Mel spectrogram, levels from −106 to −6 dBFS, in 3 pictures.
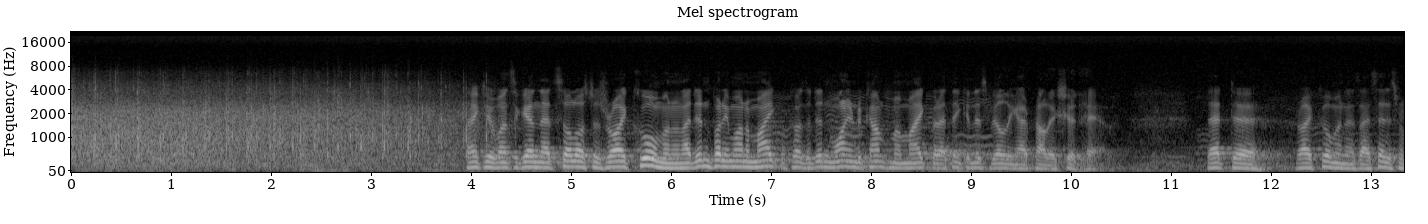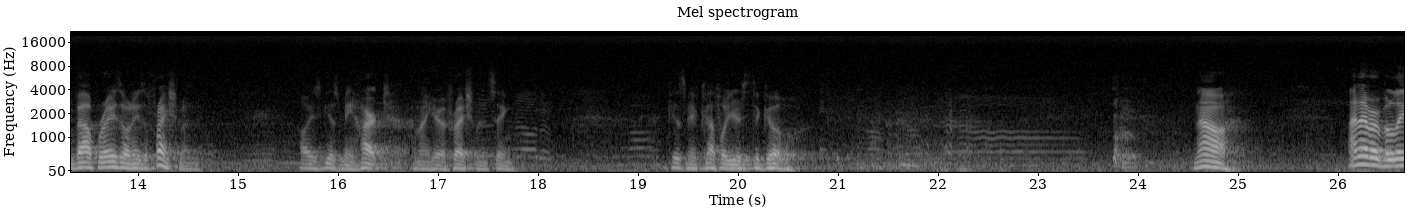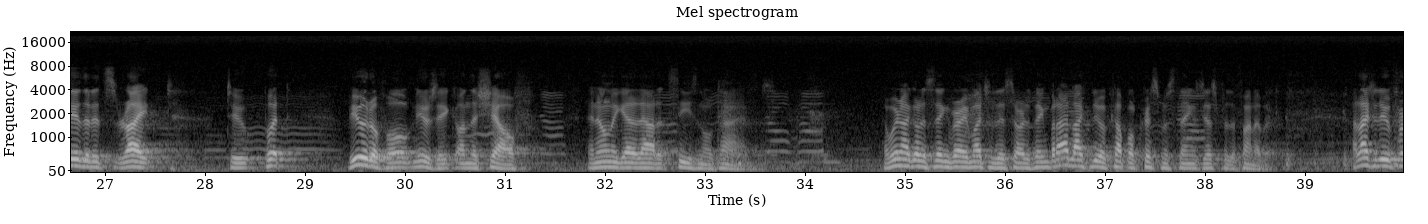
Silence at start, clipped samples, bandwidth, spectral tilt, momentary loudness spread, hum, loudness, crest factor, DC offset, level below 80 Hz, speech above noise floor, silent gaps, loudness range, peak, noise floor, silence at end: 0 s; under 0.1%; 19.5 kHz; -8 dB/octave; 22 LU; none; -45 LUFS; 20 dB; under 0.1%; -70 dBFS; 25 dB; none; 10 LU; -26 dBFS; -69 dBFS; 0 s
